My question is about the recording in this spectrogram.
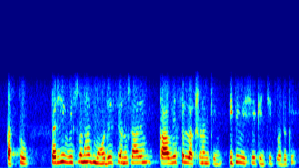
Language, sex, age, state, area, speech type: Sanskrit, female, 18-30, Rajasthan, rural, conversation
